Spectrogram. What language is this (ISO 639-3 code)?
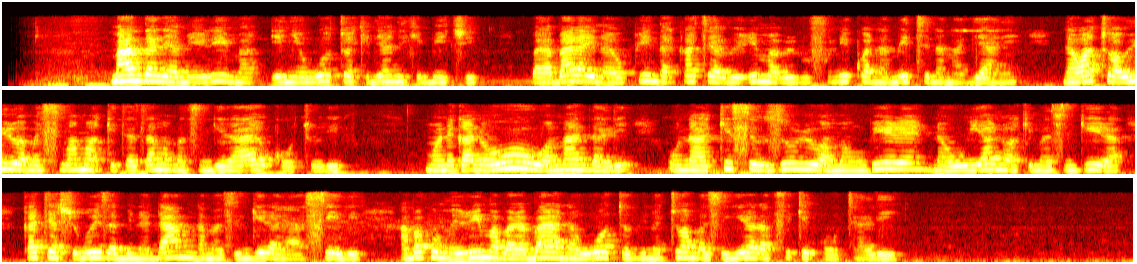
swa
